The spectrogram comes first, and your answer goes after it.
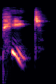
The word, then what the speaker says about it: Pete: Look at the words pet and Pete. By putting a silent E at the end of pet, the vowel sound changes from short E, E, to long E.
